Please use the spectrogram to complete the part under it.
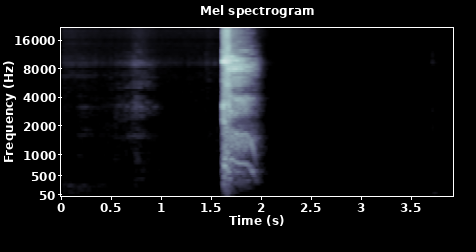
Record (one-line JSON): {"cough_length": "3.9 s", "cough_amplitude": 32646, "cough_signal_mean_std_ratio": 0.22, "survey_phase": "beta (2021-08-13 to 2022-03-07)", "age": "18-44", "gender": "Female", "wearing_mask": "No", "symptom_sore_throat": true, "symptom_onset": "1 day", "smoker_status": "Ex-smoker", "respiratory_condition_asthma": false, "respiratory_condition_other": false, "recruitment_source": "Test and Trace", "submission_delay": "1 day", "covid_test_result": "Negative", "covid_test_method": "RT-qPCR"}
